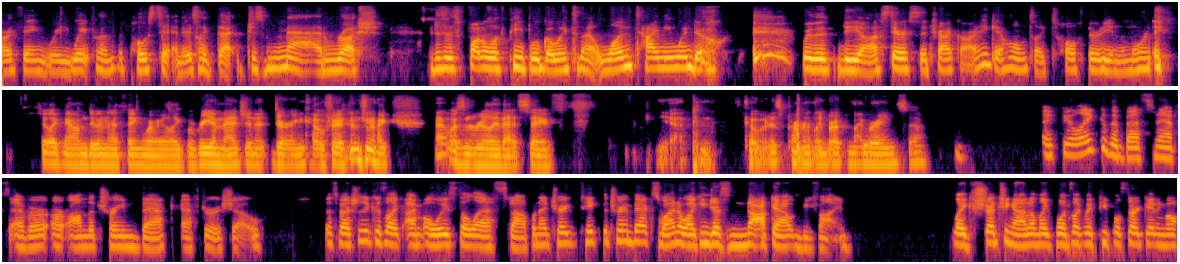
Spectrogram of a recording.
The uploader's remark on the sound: sit down over Zoom to chat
